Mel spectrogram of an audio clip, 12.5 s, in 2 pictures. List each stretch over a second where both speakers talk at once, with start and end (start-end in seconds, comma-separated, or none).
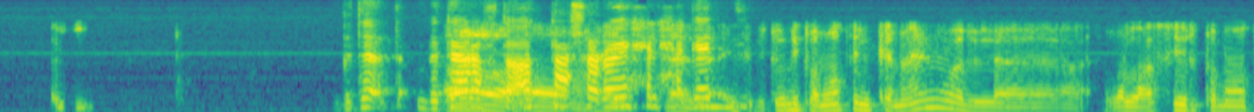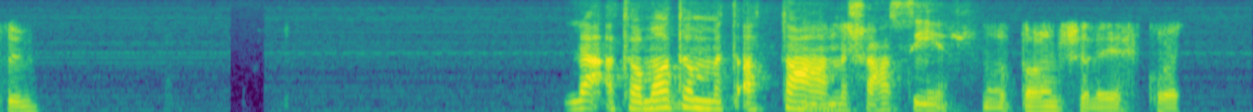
2.2-3.8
